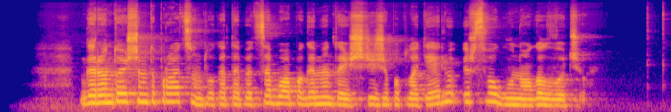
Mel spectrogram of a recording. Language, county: Lithuanian, Alytus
